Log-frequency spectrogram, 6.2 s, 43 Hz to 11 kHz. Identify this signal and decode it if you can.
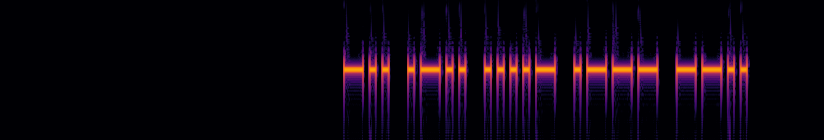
Morse code, heard as a keyed tone, about 25 wpm, 700 Hz. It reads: DL4JZ
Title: DXCC-100 Call Signs - 5 Characters - Repeated 3x - 25wpm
